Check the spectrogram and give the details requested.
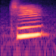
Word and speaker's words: zh: 拼音宝宝，它念作之，我们刚学的，对吧？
